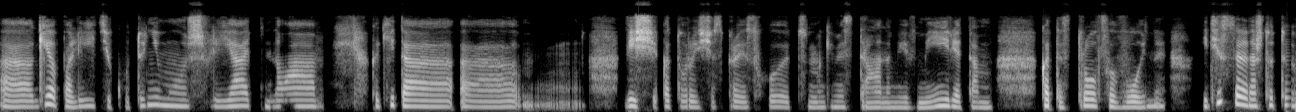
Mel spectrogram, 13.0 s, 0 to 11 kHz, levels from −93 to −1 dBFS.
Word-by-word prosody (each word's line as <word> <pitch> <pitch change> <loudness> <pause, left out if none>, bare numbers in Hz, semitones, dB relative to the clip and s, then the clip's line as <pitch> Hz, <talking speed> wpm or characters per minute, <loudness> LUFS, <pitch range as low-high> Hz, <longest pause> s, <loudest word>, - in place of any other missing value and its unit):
э, 170 0 +1
геополитику, 180 -6 +1
ты 195 - -2
не 225 +1 -4
можешь 190 -3 +1
влиять 185 +2 -1
на 180 +1 -3 0.5
какие-то, 180 -3 0
э, - - -2
м, 170 +9 -8 0.4
вещи, 185 -1 +11
которые 165 -2 -6
щас 155 +1 +2
происходят 165 0 -7
со 155 - -7
многими 155 +2 -9
странами, 150 -1 -6
в 140 - -23
мире 170 +3 0
там, 150 -1 -6 0.5
катастрофы, 180 0 +1
войны. 160 +4 -4 0.4
Единственное, 240 - +4
на 190 - +3
что 210 +3 +1
ты 215 -2 -5
175 Hz, 120 wpm, -25 LUFS, 160-190 Hz, 0.5 s, вещи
